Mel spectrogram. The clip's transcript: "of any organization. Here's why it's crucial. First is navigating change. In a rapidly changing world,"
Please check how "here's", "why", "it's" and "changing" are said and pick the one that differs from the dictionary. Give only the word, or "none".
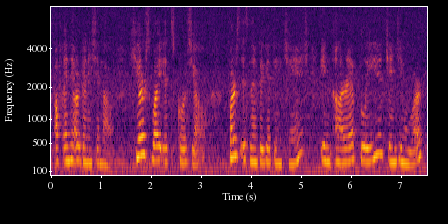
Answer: here's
